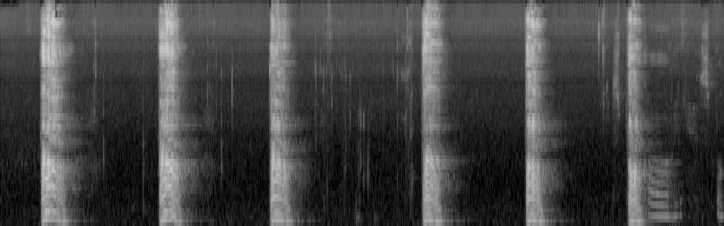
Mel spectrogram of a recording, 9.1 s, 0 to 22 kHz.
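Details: Dog with kennel cough (canine infectious tracheobronchitis), treated over 3 weeks, gives six harsh, honking coughs about a second apart.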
